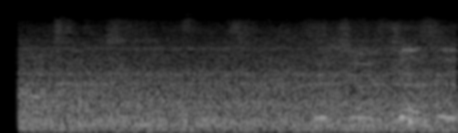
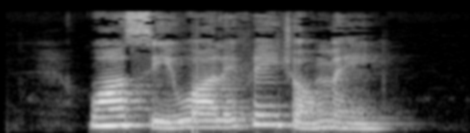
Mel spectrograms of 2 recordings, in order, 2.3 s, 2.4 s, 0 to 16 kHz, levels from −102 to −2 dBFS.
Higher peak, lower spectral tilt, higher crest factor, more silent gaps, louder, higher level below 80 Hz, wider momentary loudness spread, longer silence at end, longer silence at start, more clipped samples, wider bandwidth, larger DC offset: second, -32 dBFS vs -4 dBFS; about the same, -5.5 dB/octave vs -4.5 dB/octave; about the same, 18 dB vs 18 dB; neither; second, -50 LUFS vs -20 LUFS; second, -70 dBFS vs -62 dBFS; second, 6 LU vs 13 LU; second, 0 s vs 0.4 s; second, 0.1 s vs 0.45 s; neither; second, 10 kHz vs 11.5 kHz; neither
